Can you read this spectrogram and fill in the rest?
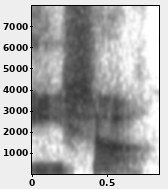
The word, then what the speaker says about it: Isha: But Isha, with a long A at the end, is the feminine form.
